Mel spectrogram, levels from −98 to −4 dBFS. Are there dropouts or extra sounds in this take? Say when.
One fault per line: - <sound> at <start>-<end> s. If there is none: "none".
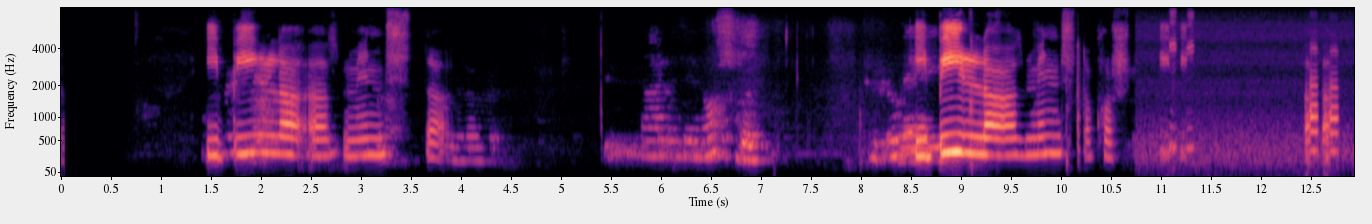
- laugh at 11.0-11.3 s
- laugh at 12.4-12.8 s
